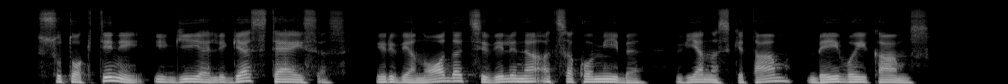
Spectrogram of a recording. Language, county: Lithuanian, Šiauliai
